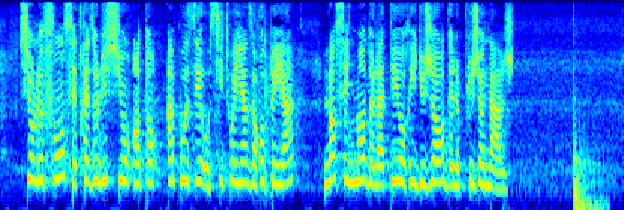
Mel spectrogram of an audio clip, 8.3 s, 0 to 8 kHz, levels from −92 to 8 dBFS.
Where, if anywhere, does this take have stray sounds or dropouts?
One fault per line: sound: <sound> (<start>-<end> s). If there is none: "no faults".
sound: thud (7.6-8.2 s)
